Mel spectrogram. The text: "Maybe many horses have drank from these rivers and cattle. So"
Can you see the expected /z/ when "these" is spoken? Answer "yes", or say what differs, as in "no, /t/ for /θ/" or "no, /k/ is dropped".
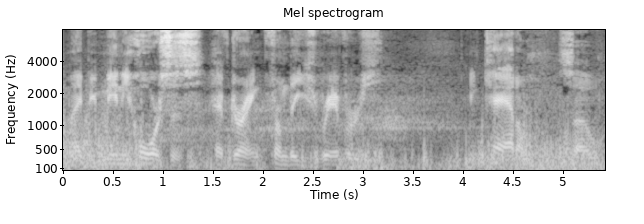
yes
